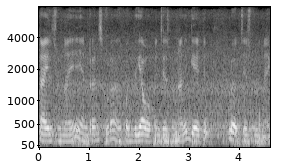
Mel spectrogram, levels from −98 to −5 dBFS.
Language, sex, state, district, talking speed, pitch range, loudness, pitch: Telugu, male, Andhra Pradesh, Anantapur, 170 wpm, 135-145 Hz, -21 LUFS, 140 Hz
